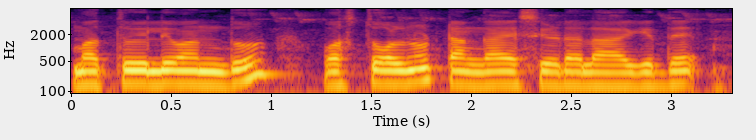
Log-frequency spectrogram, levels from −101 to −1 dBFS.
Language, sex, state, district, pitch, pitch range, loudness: Kannada, male, Karnataka, Bidar, 145 Hz, 140-150 Hz, -14 LUFS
